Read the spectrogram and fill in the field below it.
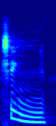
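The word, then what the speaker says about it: Qing: will get there eventually it rhymes with bling thing thing I like thing most expensive Chinese item ever sold at auction is a Ching vars it went for 43 million pounds in 2010.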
